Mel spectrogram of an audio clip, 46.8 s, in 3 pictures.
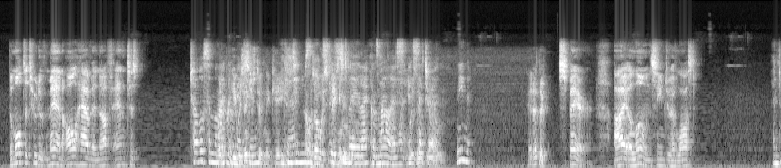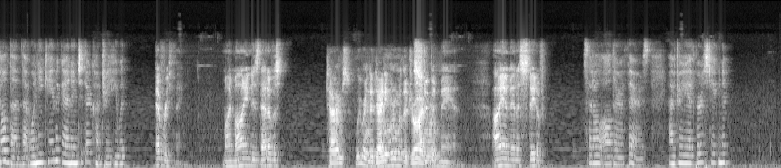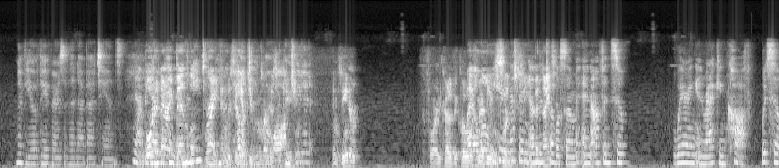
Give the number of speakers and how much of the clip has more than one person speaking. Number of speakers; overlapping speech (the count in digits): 4, about 24%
